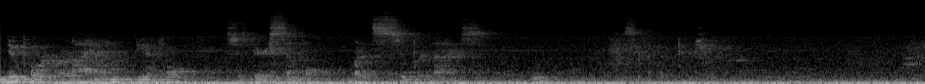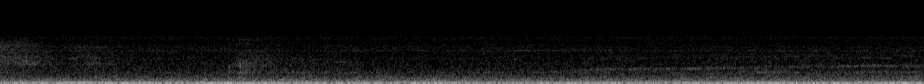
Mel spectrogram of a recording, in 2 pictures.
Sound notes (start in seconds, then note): 6.8 whispers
